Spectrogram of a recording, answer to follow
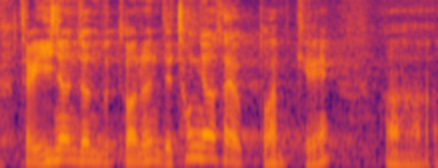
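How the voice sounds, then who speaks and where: A man talks at a fairly quick pace, his pitch swinging very widely. The recording has audible room echo and noticeable background noise. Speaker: guest preacher, associate pastor. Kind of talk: sermon. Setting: church revival service. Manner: fast.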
